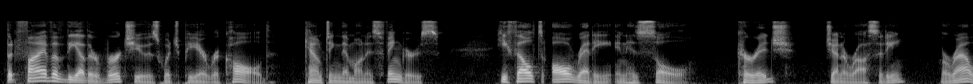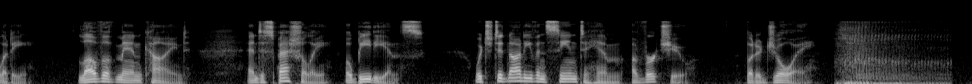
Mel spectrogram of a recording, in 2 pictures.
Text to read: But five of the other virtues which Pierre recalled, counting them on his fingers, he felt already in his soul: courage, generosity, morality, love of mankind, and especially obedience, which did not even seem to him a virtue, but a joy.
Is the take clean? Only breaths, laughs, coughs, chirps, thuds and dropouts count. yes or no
no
